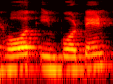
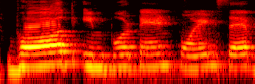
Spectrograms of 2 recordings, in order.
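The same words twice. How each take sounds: First: Said in the usual way. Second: बहुत important said louder and slow, each word leaned on; stress on important. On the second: Shown as a demonstration. Teacher stresses to students that the point matters, loud and slow. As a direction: lean hard on बहुत important. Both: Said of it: "important verb का difference बता रहा हूँ".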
